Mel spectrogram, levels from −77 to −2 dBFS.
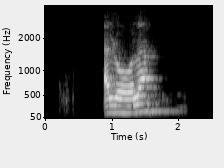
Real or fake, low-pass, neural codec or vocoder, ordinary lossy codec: real; 3.6 kHz; none; MP3, 32 kbps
